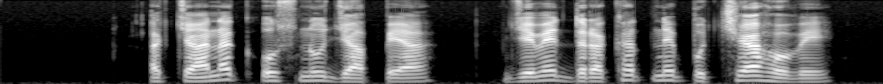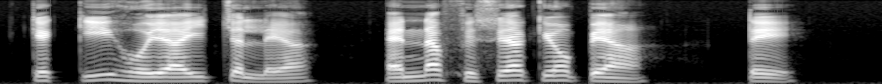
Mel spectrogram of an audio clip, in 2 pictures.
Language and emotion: Punjabi, neutral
